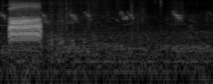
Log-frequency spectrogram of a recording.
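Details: One sharp, grating caw from a crow at evening, brief and loud, with faint chirps of small birds continuing afterward.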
